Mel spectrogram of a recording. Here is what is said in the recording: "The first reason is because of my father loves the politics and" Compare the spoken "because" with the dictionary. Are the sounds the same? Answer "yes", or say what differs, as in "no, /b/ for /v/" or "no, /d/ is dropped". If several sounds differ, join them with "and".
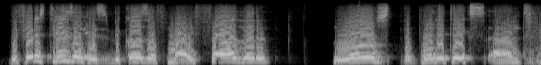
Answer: yes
